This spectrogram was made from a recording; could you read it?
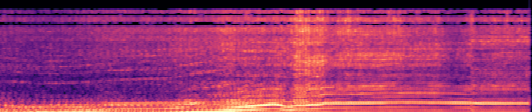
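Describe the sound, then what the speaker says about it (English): Pontiac hot rod doing a burnout in a burnout pit, a loud close engine roaring as the revs climb, dip briefly and settle into a sustained high drone. "We're going to watch the Pontiac do a burnout."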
